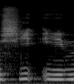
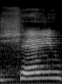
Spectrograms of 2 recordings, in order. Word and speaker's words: Shein: Innanzitutto, questa volta l'ho chiamato Shein e non "Shane" perché una ragazza è stata un po' scortese e mi ha fatto notare che, visto che collaboro con l'azienda, dovrei almeno pronunciarlo correttamente.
